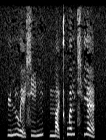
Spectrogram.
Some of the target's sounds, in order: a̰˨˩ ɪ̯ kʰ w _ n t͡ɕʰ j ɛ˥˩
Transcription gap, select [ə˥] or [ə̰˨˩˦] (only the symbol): ə˥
